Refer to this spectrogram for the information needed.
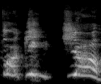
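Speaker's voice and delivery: very high, fed-up, exasperated yell. Retelling a husband at the bottom of a bungee jump: imitating someone yelling. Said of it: "just yelling".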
